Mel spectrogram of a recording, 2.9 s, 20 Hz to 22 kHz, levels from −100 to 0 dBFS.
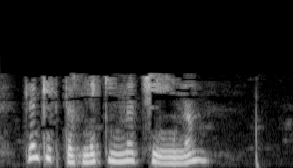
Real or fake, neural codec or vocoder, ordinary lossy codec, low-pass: real; none; MP3, 16 kbps; 3.6 kHz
